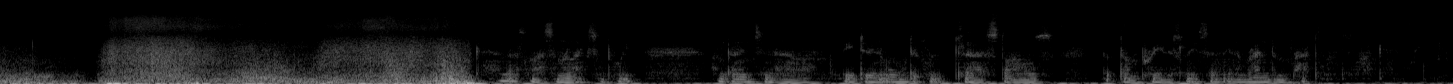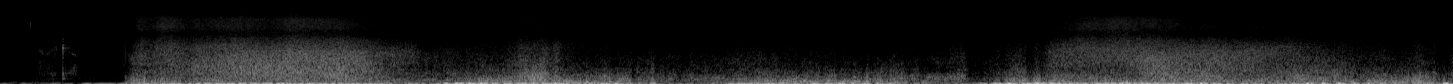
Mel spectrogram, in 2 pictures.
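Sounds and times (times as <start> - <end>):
close rubbing friction on microphone: 0.0 - 6.2, 12.7 - 14.6, 15.8 - 29.0.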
